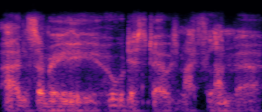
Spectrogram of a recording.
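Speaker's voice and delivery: gruff, rough, creaky armored-knight warrior voice. Voicing a seven-foot armored warrior risen from the ground: armored warrior voice. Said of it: "And he says".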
